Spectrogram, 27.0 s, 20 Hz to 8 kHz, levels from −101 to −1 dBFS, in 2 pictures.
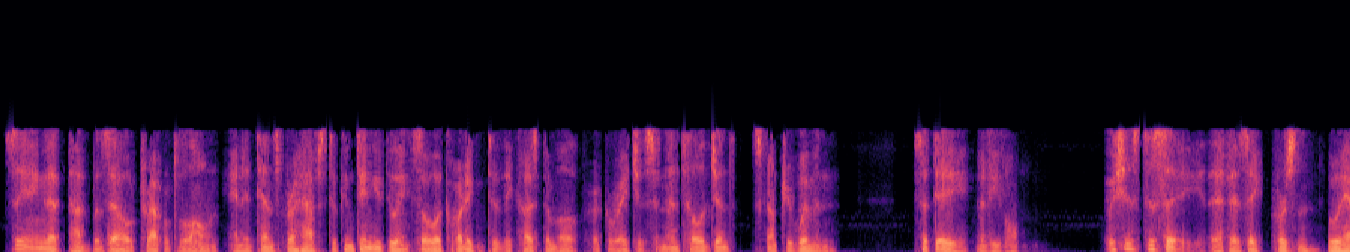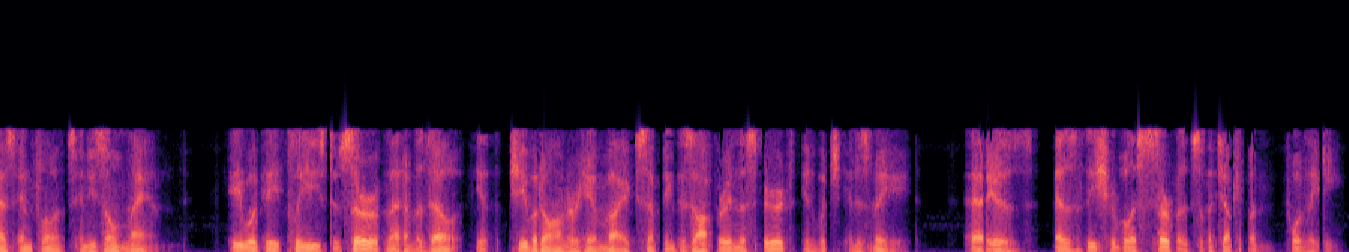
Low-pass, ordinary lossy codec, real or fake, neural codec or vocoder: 7.2 kHz; AAC, 16 kbps; fake; codec, 16 kHz in and 24 kHz out, 0.8 kbps, FocalCodec, streaming, 65536 codes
